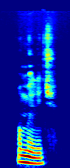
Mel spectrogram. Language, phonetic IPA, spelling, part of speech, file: Polish, [pɔ̃ˈmɨlʲit͡ɕ], pomylić, verb, LL-Q809 (pol)-pomylić.wav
